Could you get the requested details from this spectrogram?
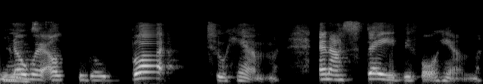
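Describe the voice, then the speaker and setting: At a very slow pace, a woman with a Southern US accent speaks in a fairly high pitch with lively intonation. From Georgia, USA. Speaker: pastor's wife, church first lady. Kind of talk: podcast interview answer, faith testimony.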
